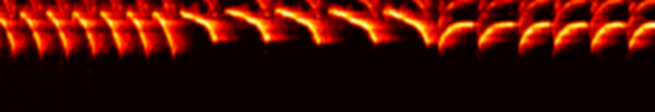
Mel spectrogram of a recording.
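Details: Belgian canary singing a fast series of downward-sweeping whistled notes, about four per second, slowing into longer swooping slurs, then a run of rapid bright rising chips.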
